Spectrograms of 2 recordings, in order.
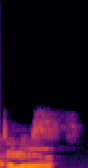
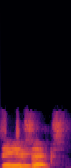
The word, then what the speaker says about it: Deus Ex: D-E-U-S. – No, it's deus ex. – It's dude. Deus? – Yes. – It's like, not deuce? – I thought it was dude. It's not. It's deus ex. You just said it was... been around for a while. I mean, that's how you pronounce it.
